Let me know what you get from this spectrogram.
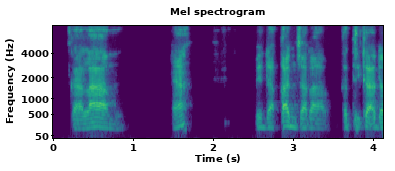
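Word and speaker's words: الكلام: Beda lagi nanti kalau ini ada alif di sini, ya, sehingga jadi begini. Maaf. Ya. Nah, ini dibaca kalam.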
